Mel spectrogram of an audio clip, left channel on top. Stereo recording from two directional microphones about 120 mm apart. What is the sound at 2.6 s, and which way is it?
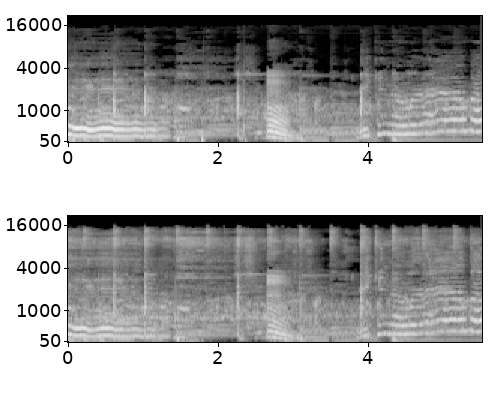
Music, 10° right (ahead or behind).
